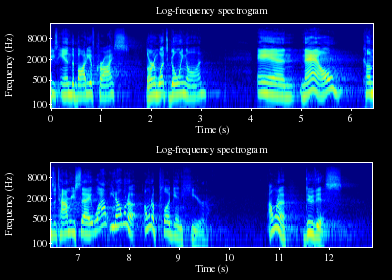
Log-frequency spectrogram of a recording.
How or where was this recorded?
large echoing room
